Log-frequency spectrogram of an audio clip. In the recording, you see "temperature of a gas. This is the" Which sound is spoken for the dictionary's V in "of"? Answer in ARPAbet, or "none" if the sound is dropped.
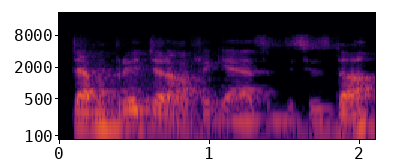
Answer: F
